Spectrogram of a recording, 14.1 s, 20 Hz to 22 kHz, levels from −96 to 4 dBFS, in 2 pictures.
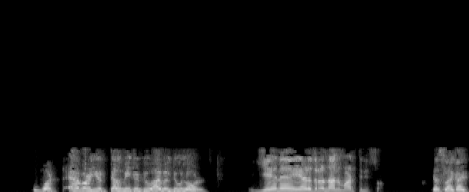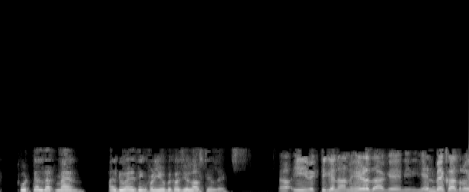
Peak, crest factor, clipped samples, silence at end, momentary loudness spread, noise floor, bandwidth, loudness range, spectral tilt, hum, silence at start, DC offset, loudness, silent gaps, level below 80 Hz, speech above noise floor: -8 dBFS; 18 dB; under 0.1%; 0 s; 11 LU; under -90 dBFS; 5.2 kHz; 4 LU; -8 dB/octave; none; 0.5 s; under 0.1%; -25 LUFS; none; -76 dBFS; over 66 dB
